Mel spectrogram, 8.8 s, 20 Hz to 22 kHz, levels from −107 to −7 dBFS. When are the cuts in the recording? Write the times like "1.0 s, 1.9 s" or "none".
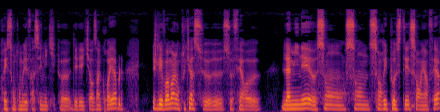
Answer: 3.0 s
